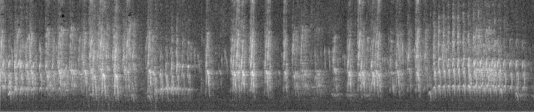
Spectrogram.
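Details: A lively flock keeps up dense high chatter, with a long buzzy twittering passage at the start and another near the end, over a low steady hum.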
